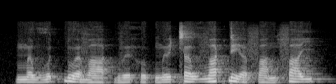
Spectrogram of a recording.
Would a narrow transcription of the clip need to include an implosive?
yes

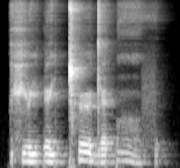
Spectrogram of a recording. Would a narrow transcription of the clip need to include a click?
yes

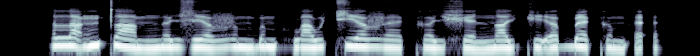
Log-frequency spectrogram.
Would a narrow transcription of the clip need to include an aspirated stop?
no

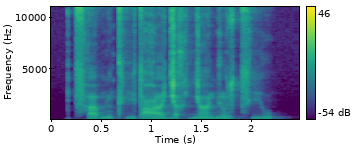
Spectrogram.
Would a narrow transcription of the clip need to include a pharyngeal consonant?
yes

